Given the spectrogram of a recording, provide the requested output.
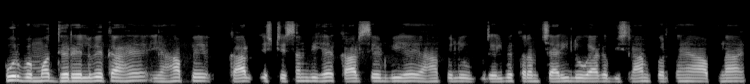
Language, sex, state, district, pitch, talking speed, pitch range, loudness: Hindi, male, Uttar Pradesh, Deoria, 150 Hz, 215 wpm, 145-160 Hz, -18 LUFS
